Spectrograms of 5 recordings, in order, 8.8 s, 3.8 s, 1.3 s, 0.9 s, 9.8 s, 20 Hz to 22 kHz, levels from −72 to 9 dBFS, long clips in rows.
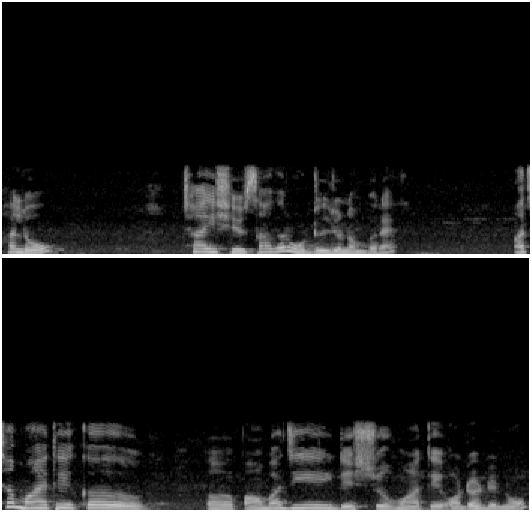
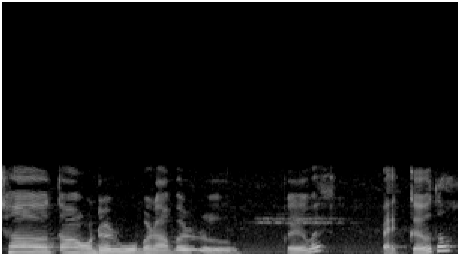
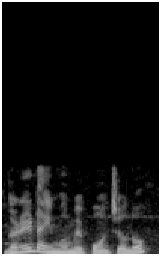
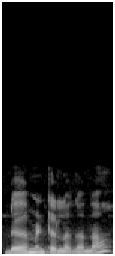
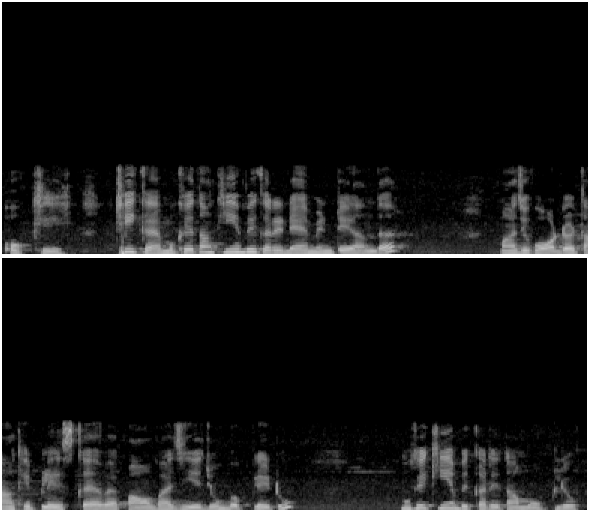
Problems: none marked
